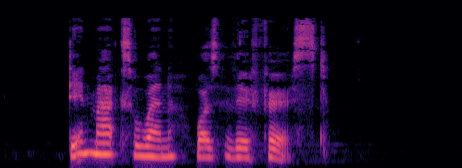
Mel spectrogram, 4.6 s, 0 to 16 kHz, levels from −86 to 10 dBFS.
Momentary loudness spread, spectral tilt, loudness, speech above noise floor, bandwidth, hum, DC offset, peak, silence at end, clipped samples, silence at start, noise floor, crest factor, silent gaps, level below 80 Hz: 10 LU; -5 dB/octave; -26 LUFS; 59 dB; 11.5 kHz; none; under 0.1%; -8 dBFS; 1.35 s; under 0.1%; 0.7 s; -84 dBFS; 20 dB; none; -72 dBFS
